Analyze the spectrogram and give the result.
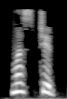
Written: masjid

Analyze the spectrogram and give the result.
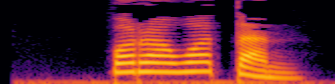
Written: perawatan

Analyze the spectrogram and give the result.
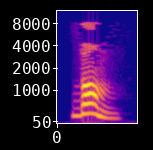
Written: bom

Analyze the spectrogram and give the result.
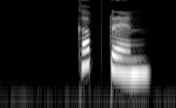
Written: kapten

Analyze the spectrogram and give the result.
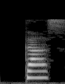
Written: kas

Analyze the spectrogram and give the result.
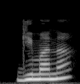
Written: gimana

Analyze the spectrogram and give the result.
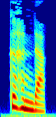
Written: kehendak

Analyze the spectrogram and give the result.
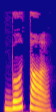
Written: botol

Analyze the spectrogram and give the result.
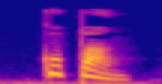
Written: kupang

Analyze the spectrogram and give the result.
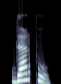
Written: garpu

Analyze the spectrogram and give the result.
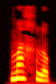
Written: makhluk

